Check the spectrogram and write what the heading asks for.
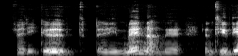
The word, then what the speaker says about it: περιμένανε: But when we have two syllables, when we're adding two syllables on the end, then we don't need to move the accent. Actually, in the past, we want the accent third from the end, and it's already there when we had two syllables.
